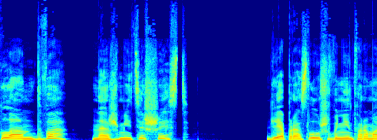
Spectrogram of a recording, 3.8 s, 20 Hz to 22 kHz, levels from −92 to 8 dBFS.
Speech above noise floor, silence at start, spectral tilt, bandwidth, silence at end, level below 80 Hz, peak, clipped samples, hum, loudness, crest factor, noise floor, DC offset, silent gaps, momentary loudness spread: 56 dB; 0 s; -5 dB/octave; 16.5 kHz; 0 s; -54 dBFS; -6 dBFS; under 0.1%; none; -21 LUFS; 14 dB; -75 dBFS; under 0.1%; 2.42-2.67 s; 7 LU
